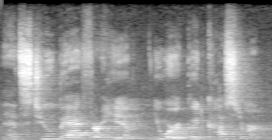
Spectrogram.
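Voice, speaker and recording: A noisy, strongly echoing hall carries an actress as a scornful woman in a stage play. She is blunt and sardonic, cutting down her target in a matter-of-fact, medium-pitched voice. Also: animated, normal speed, close to an everyday voice. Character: scornful, blunt woman mocking a man's self-deceptions. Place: live staged reading in a reverberant room. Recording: very echoey hall with clear background noise.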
